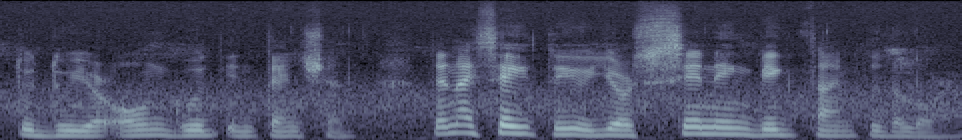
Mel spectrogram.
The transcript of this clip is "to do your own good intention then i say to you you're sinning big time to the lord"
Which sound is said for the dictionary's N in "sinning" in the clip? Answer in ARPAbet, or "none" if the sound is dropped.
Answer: N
